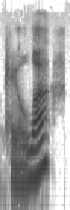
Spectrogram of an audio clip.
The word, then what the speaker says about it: Paoli: Paola is spelled P-A-O-L-I, but like a lot of towns in Oklahoma, the ending in I means you say it with an A sound. So Paola.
